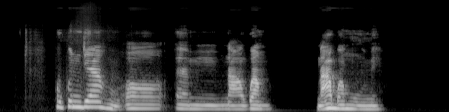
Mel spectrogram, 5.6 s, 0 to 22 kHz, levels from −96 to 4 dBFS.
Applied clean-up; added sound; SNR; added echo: neural mask model DeepFilterNet 3.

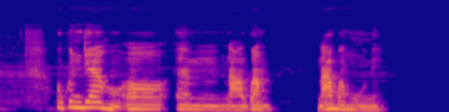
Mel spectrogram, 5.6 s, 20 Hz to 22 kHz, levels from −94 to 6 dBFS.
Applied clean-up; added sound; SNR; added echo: none; none; none; none.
